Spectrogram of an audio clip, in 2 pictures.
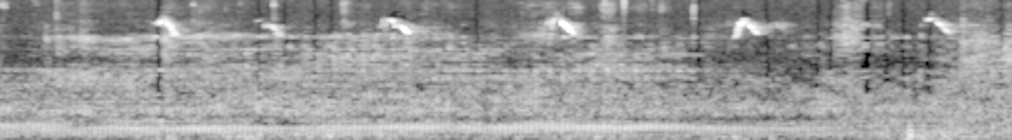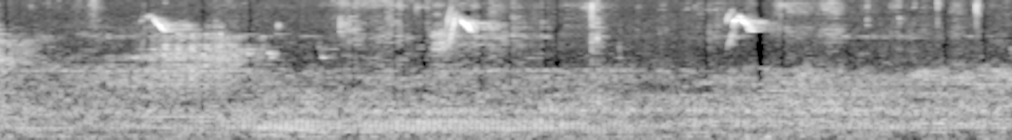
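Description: A bird calling with short, high, rising chirps, about nine of them, one every second or so. Under it, a low steady hum fades out after about three seconds.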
